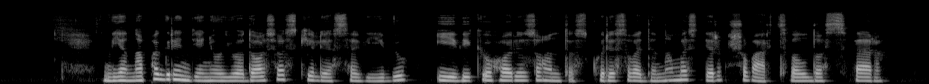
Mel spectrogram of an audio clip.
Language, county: Lithuanian, Alytus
